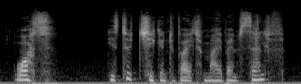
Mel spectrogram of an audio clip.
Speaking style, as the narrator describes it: Nino snorts

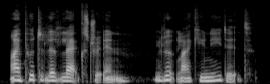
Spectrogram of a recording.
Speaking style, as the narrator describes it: The fugitive ... murmured

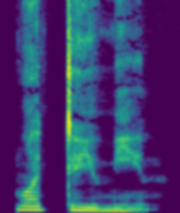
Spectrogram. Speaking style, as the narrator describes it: Lenchen asks slowly, carefully

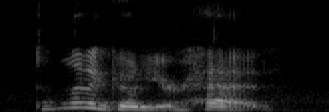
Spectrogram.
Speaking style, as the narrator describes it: John muttered

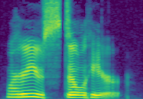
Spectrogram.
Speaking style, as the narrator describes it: Dev managed to grumble between sniffles

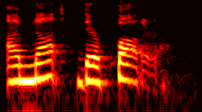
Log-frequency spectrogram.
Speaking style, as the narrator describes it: Derek growls

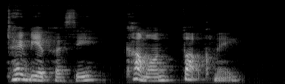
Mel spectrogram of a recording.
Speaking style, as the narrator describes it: Dean ... growls

